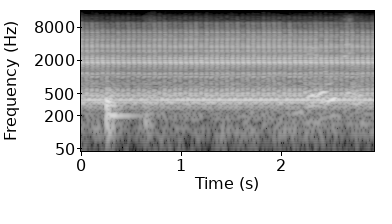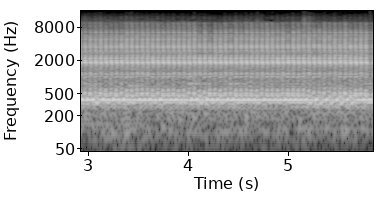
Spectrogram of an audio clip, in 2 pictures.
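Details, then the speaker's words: Cat 259D skid steer at its 1500-hour service, with a newly replaced fuel pump and fuel filter: a steady, even electric hum holds its pitch for several seconds as the pump primes normally and fills the filter, with no leaks. "Well, that's definitely working. Let's look for leaks. Well, that is definitely filled that up."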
